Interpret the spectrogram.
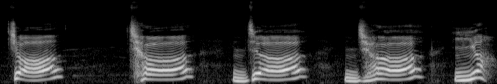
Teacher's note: च वर्ग का उच्चारण स्थान तालु होता है। जैसे आप च, छ, ज, झ, यह बोलते हैं तो उस वक्त आपके जो अंदर से वायु निकलता है, जो आप सांस जो लेते हैं, जो ऑक्सीजन आप बाहर छोड़ते हैं, वह ऑक्सीजन जो होता है ना वह तालु से टकरा करके और वॉइस को क्रिएट करता है च, छ, ज, वाले।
